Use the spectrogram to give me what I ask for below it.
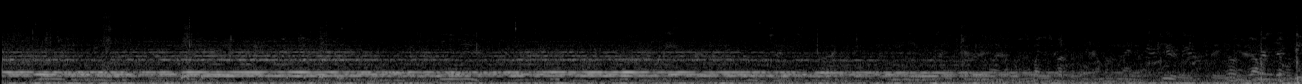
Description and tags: Steam train whistle in the distance.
